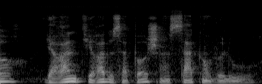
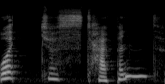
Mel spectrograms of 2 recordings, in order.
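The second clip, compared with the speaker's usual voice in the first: small, tiny voice. Narrator reading a character's question after strange events, in a small voice. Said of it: "Asked Emily in a small voice".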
